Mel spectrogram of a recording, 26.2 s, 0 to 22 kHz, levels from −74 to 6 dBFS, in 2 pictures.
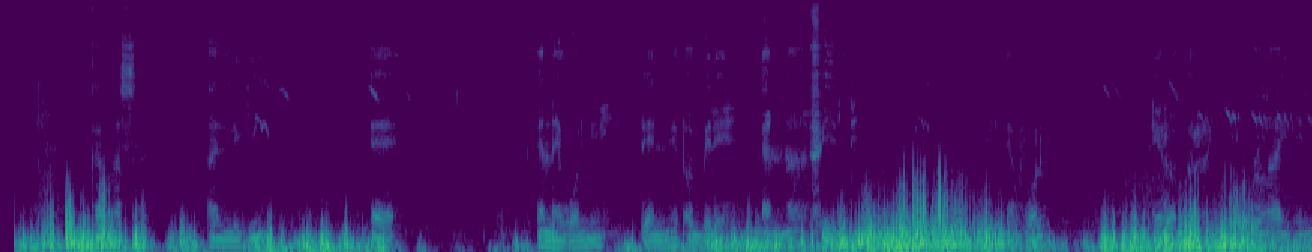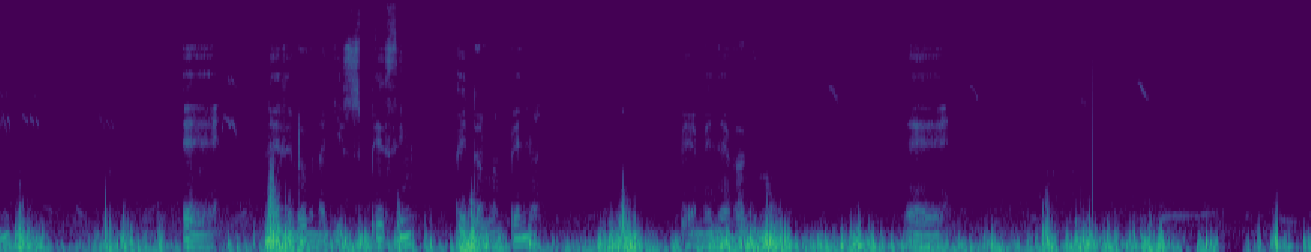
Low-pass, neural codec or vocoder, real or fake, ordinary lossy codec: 19.8 kHz; vocoder, 48 kHz, 128 mel bands, Vocos; fake; none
